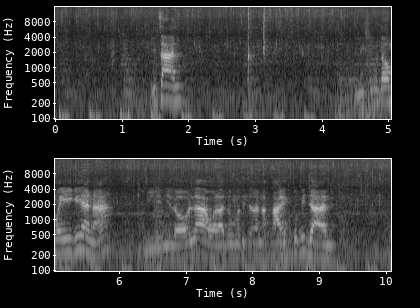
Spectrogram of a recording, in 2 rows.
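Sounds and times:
hose water splashing on plastic: 0.0s - 10.0s
sharp clicks: 2.8s - 3.4s.

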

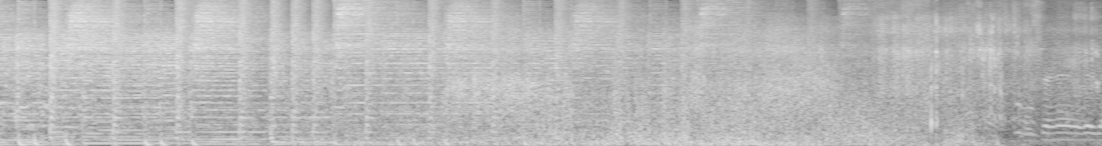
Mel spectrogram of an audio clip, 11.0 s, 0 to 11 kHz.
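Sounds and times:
rock music: 0.0s - 8.7s.

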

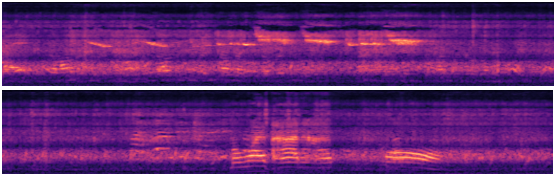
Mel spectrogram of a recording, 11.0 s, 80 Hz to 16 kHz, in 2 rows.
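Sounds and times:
people's voices: 0.0s - 10.1s
water splashing and churning: 0.0s - 11.0s.

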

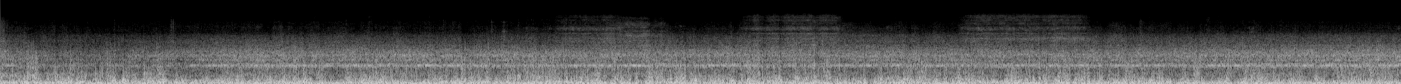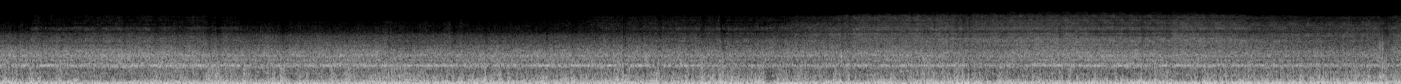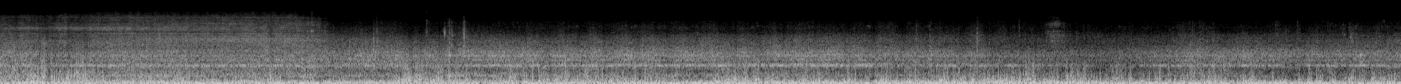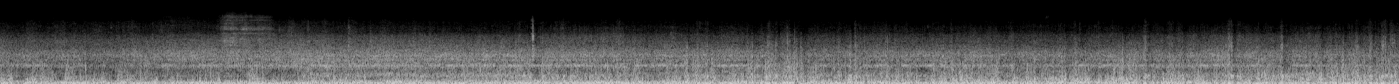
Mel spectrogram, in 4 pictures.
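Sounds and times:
steady hum: 0.0s - 56.0s
tyre and road noise: 0.0s - 56.0s
wind rushing over microphone: 0.0s - 56.0s.

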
